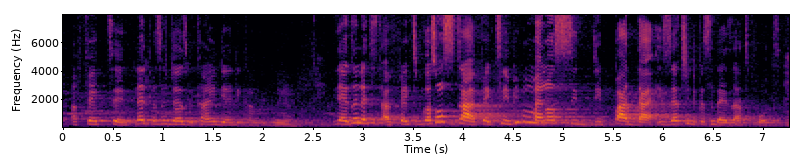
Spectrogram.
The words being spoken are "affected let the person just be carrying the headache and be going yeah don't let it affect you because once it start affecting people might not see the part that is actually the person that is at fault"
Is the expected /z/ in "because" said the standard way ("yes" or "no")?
no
